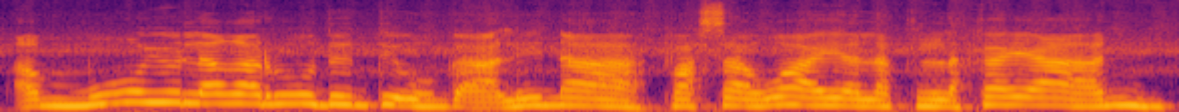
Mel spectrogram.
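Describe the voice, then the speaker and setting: A woman's voice: on the high side, measured pace, slight background noise, close to an everyday voice. A woman with an Ilocano Filipino accent, acting a fretful older mother in a radio comedy drama. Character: fretful older mother, fussing over her stubborn husband.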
